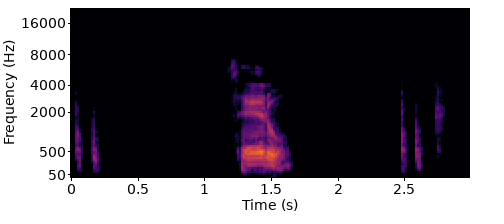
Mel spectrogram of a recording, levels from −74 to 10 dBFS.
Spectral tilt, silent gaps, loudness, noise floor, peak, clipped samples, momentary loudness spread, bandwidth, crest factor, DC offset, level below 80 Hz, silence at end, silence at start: -4.5 dB/octave; 0.50-0.68 s, 0.84-0.88 s, 0.96-1.00 s, 1.92-2.01 s, 2.11-2.44 s; -27 LUFS; -50 dBFS; -12 dBFS; under 0.1%; 25 LU; 7.4 kHz; 22 dB; under 0.1%; -88 dBFS; 0.25 s; 0.05 s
